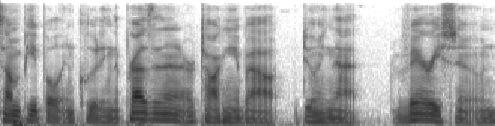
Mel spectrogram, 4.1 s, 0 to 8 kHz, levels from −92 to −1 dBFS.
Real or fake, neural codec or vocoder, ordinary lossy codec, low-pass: real; none; MP3, 64 kbps; 7.2 kHz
